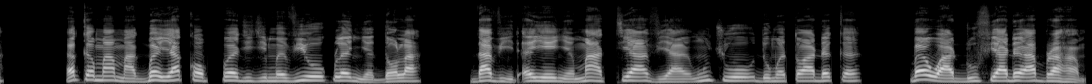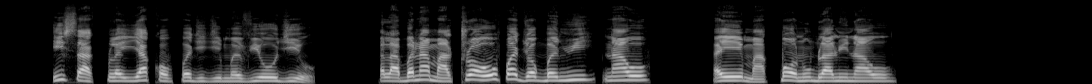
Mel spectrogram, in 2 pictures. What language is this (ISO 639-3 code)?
ewe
